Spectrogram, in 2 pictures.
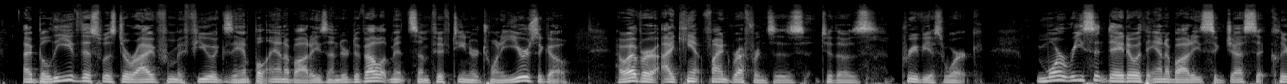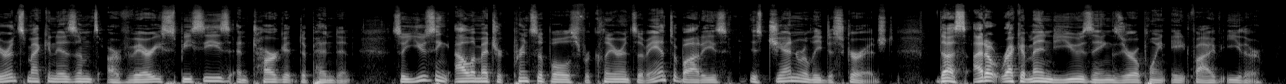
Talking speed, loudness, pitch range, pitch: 140 wpm, -22 LUFS, 100-135 Hz, 115 Hz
